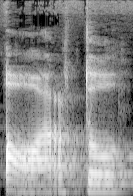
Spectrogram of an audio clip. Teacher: La pronuncia è proprio orto con la O, come vedi è aperta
